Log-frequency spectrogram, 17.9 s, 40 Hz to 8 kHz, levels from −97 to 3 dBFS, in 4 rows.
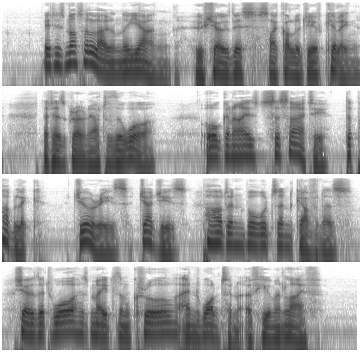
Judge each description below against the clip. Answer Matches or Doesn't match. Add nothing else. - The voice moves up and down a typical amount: Doesn't match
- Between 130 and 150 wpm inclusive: Matches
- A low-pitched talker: Matches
